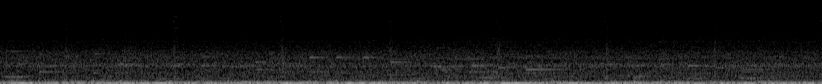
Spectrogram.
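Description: Scissors cutting through sequin fabric, heard as a few faint snips over a steady low rumble.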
